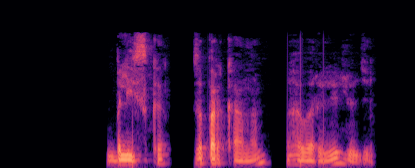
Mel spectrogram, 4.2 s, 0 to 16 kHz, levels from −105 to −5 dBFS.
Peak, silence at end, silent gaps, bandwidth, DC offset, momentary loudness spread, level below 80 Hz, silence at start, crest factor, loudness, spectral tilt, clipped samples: -12 dBFS; 0.4 s; 1.71-1.93 s, 2.71-2.85 s; 7.8 kHz; under 0.1%; 12 LU; -66 dBFS; 1.05 s; 24 dB; -34 LUFS; -6 dB/octave; under 0.1%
